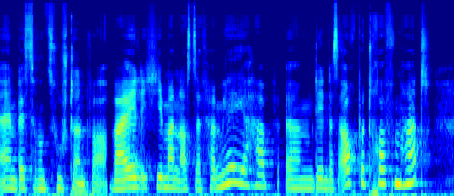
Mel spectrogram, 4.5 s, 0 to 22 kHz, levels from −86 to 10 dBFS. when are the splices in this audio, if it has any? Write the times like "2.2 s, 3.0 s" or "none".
1.1 s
